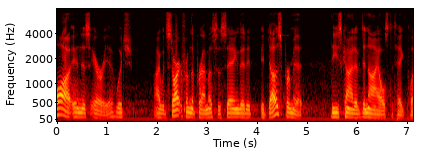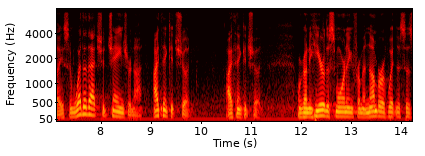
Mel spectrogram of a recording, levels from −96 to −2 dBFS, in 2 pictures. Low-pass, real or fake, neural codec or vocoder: 7.2 kHz; real; none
